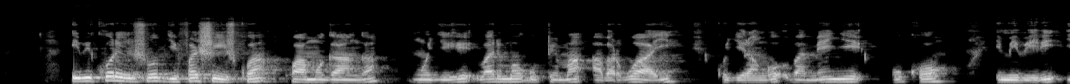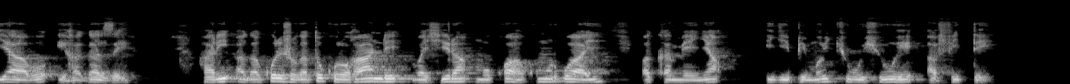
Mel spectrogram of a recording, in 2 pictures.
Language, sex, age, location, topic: Kinyarwanda, female, 18-24, Huye, health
